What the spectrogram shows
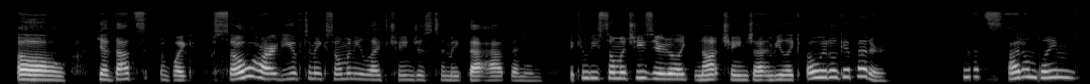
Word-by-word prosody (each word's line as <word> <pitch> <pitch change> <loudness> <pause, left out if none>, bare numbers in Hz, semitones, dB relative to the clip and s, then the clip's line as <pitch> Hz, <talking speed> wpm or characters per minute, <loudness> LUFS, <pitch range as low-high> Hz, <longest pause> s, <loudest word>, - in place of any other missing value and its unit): Oh, 215 -5 +7 0.3
yeah, 235 -2 +1
that's, 255 +6 -2 0.3
like, 200 -1 -3
so 290 +10 +3
hard. 255 -7 +2
You 245 - -11
have 265 -1 -7
to 270 - -11
make 260 -1 -7
so 245 -1 -7
many 255 -1 -7
life 220 -2 -5
changes 215 -1 -12
to 205 - -15
make 195 -1 -11
that 195 -1 +2
happen, 190 -1 -6
and 175 -1 -19 0.3
it - - -12
can 295 -2 -4
be 295 - -4
so 285 +1 0
much 280 +1 -2
easier 270 -4 +1
to, 245 - +4
like, 235 -2 -2
not 230 +4 0
change 210 -3 -5
that 205 -1 0
and 205 - -6
be 220 +1 -2
like, 215 0 -3
"Oh, 300 +4 +4
it'll 325 0 +1
get 345 0 -4
better." 195 - 0 0.7
That's 340 +1 -11
I 280 +3 +4
don't 345 0 -1
blame 315 0 -1
240 Hz, 225 wpm, -24 LUFS, 210-290 Hz, 0.7 s, Oh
